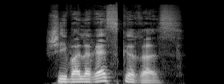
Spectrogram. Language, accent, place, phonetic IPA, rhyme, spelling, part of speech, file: German, Germany, Berlin, [ʃəvaləˈʁɛskəʁəs], -ɛskəʁəs, chevalereskeres, adjective, De-chevalereskeres.ogg
- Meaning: strong/mixed nominative/accusative neuter singular comparative degree of chevaleresk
